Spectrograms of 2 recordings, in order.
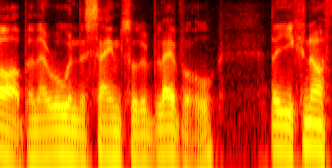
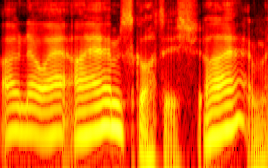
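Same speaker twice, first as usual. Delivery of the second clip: mock insistence; 10 semitones higher than usual. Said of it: "as if, like, he".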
